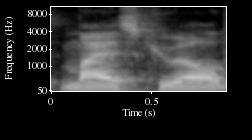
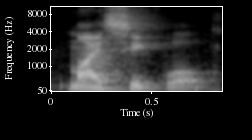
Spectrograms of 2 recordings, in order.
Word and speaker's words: MySQL: On the other hand, the DBMS MySQL, the developers of MySQL have actually said that the correct way of pronouncing this is MySQL, not MySQL.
